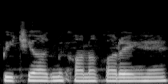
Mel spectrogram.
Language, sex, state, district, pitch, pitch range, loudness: Hindi, male, Uttar Pradesh, Shamli, 165 Hz, 165-175 Hz, -14 LUFS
